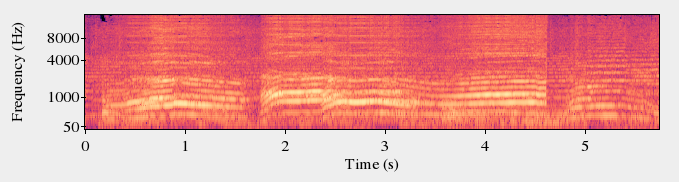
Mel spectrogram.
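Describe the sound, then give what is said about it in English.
A cat yowls loudly in a few long, drawn-out wails whose pitch bends up and down, with barely any pause between them and no other sounds. “Do you sound more like a wet cat?”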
